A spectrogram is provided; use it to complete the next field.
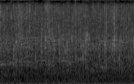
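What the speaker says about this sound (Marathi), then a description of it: "तुम्हाला कार्यक्रम आवडत असेल ना तर ग्राहक बाजार याच्यासाठी हात वरती करून टाळ्या वाजवा." An audience at a Home Minister Khel Paithanicha show at a Sangli shop opening claps with raised hands, a dense, even wash of applause from a large crowd, steady throughout.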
